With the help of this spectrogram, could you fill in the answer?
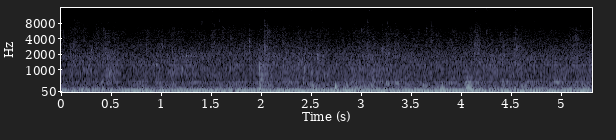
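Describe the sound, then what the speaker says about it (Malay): Steady rain falling in a Malay village, a dense continuous hiss with scattered drips and taps on nearby surfaces, moderately loud and unbroken, with a low rumble underneath. "Hujan dah mulai lebat."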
